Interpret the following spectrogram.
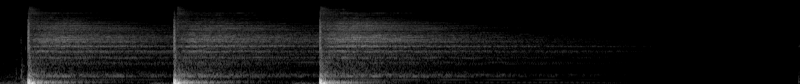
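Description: Sabian Anthology ride cymbal crashed on its edge with the shoulder of a drumstick, three loud strikes about a second and a half apart, each with a low thump under it. The wash after the last strike rings on and fades away over about three seconds.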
